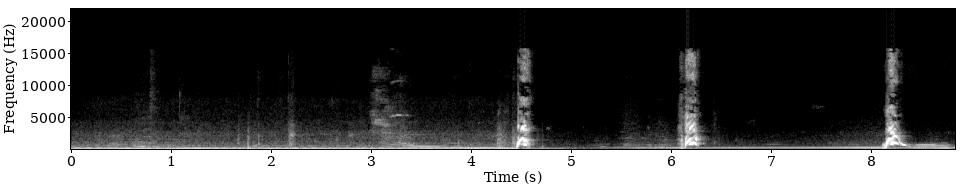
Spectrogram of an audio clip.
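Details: A Maltese-Shih Tzu mix with white fur barks three times, spaced about two seconds apart. Each bark is crisp and abrupt. A constant low electrical hum and faint background murmuring run underneath.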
